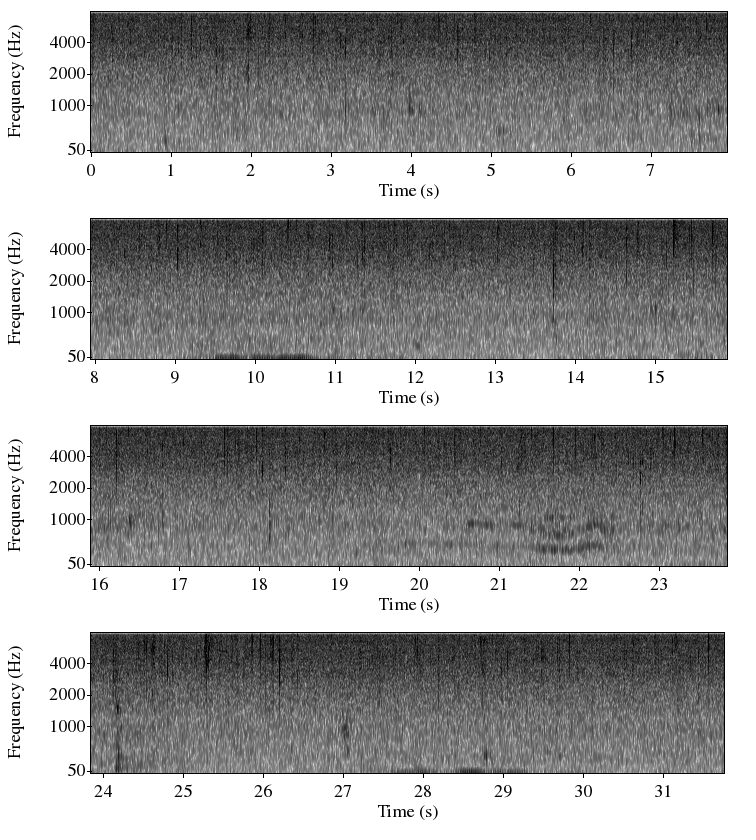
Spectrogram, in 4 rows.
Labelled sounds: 22.1	22.4	humpback whale, 0.78 to 1.0 kHz

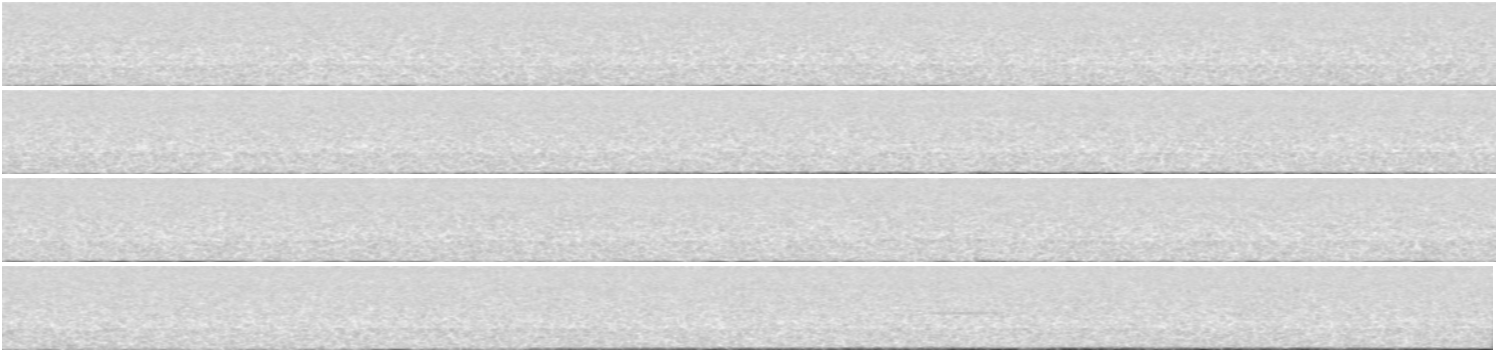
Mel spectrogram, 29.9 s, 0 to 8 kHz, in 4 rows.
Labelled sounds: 27.0	27.4	humpback whale, 1.3 to 1.5 kHz

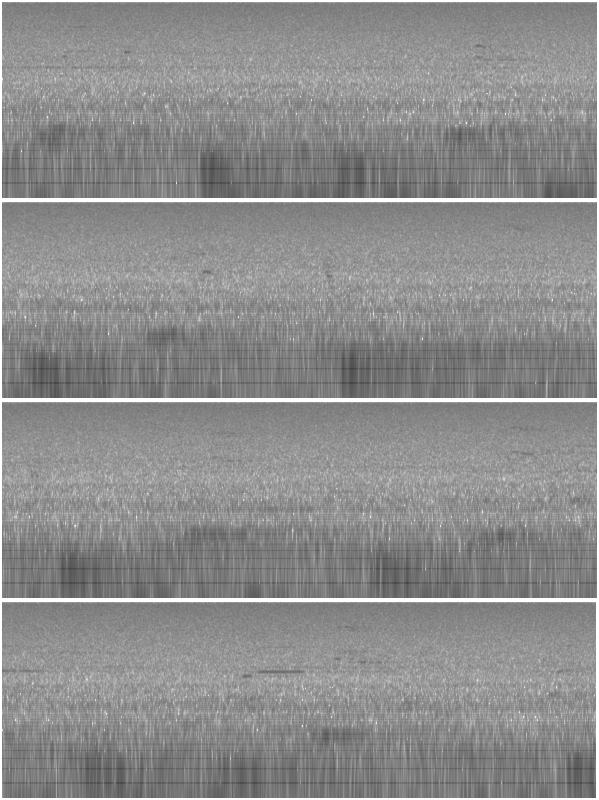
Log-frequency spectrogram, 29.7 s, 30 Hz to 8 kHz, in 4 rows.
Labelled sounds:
13.7	14.0	humpback whale, 3.5 to 4.1 kHz
21.2	21.5	humpback whale, 3.6 to 3.9 kHz
25.5	26.1	humpback whale, 1.0 to 1.3 kHz

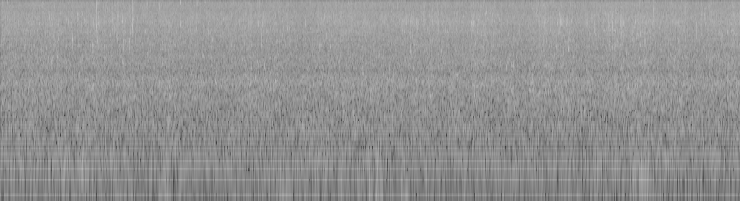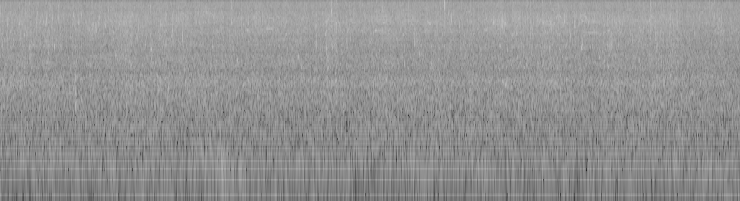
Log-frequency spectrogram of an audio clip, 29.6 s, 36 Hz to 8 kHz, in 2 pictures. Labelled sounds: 26.5	26.8	Pacific white-sided dolphin, 3.2 to 3.4 kHz

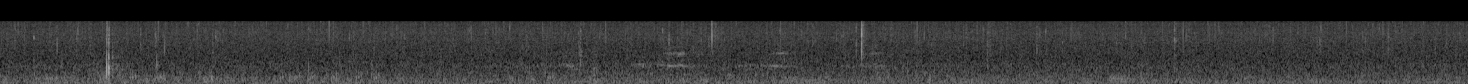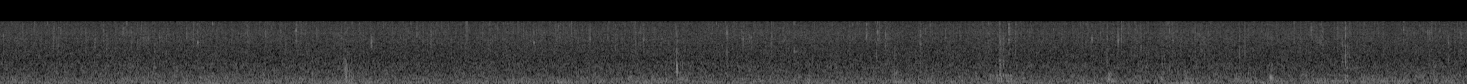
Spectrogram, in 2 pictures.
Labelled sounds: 6.6	6.9	humpback whale, 0.81 to 1.7 kHz

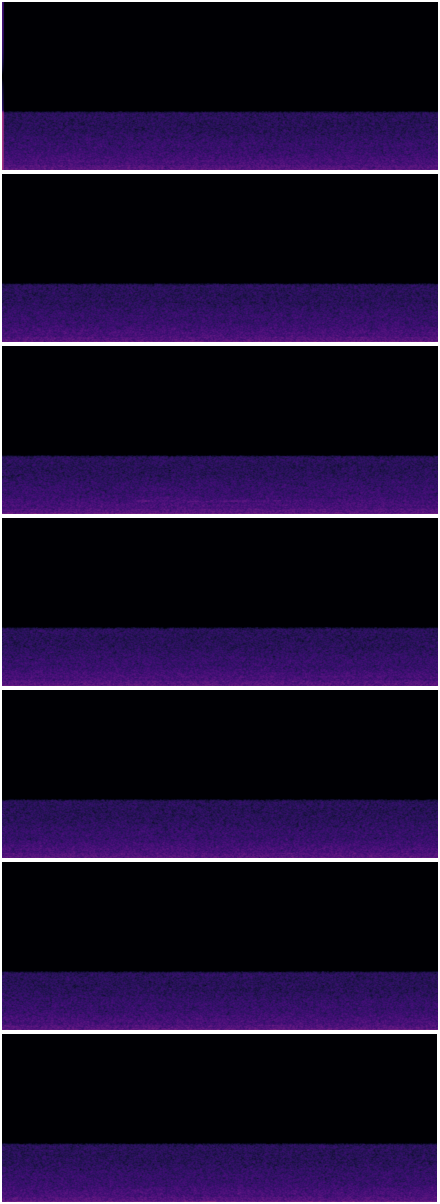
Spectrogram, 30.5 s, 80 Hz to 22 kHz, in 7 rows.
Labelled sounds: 10.9	11.2	killer whale, Bigg's (transient), 1.8 to 1.9 kHz

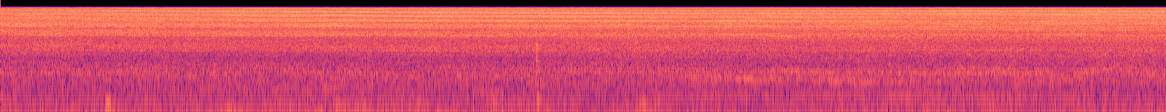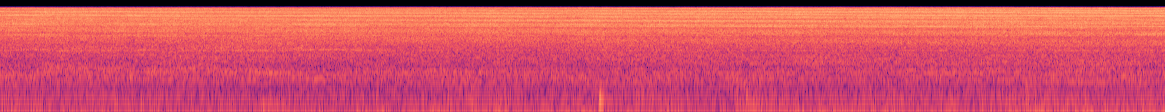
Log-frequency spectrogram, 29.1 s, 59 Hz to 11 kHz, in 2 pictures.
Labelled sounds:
4.9	5.8	vessel noise, 4.2 to 7.2 kHz

